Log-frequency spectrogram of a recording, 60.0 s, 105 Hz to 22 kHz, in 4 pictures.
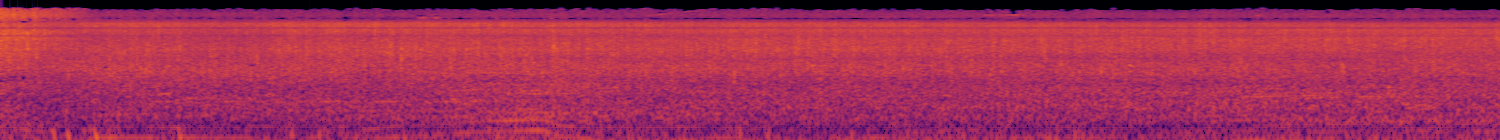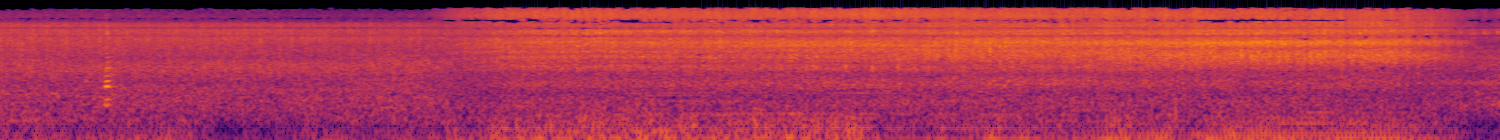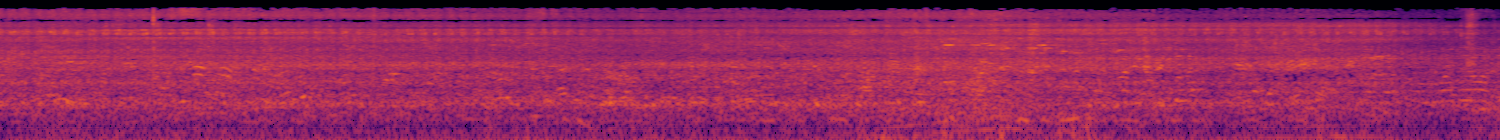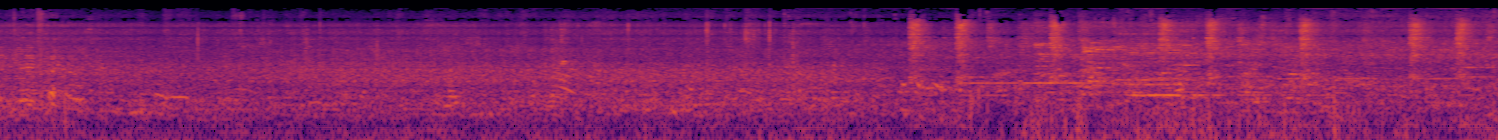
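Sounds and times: car traffic hum: 0:00.0 - 0:59.9
fountain water splashing: 0:00.0 - 0:59.9.

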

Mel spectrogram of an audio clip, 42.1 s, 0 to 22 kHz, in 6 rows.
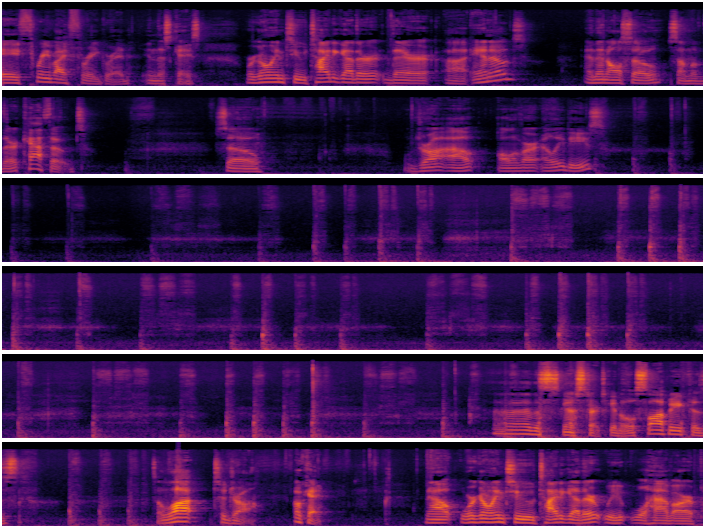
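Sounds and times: marker drawing on whiteboard: 0:08.2 - 0:08.6, 0:09.6 - 0:10.4, 0:12.5 - 0:27.6, 0:28.2 - 0:37.0.

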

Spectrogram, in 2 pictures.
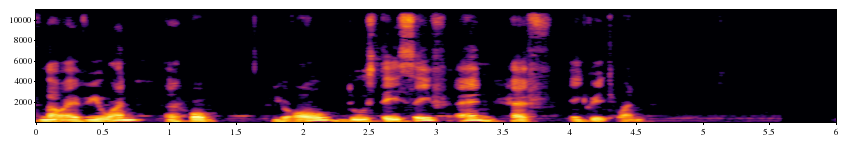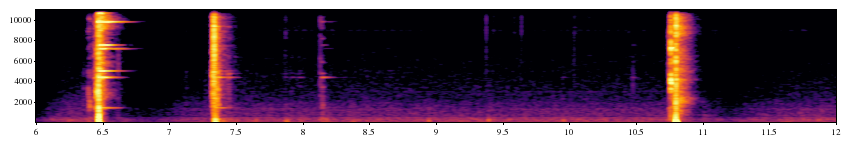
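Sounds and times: faint steady hum: 0:00.0 - 0:12.0
lighter flint wheel strike: 0:10.8 - 0:11.0.

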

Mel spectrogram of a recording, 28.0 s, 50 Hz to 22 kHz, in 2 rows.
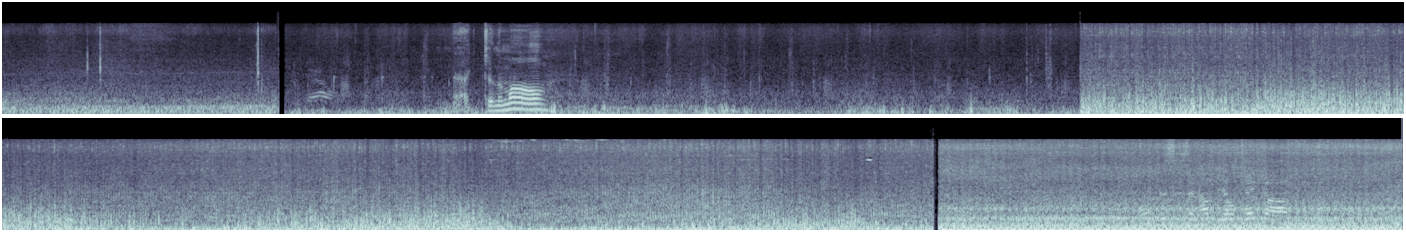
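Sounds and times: plane engine and propeller running: 0:00.0 - 0:28.0.

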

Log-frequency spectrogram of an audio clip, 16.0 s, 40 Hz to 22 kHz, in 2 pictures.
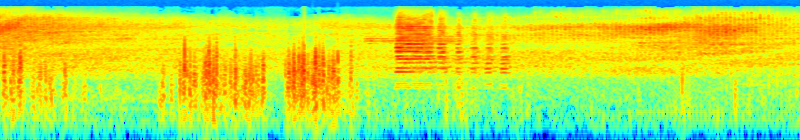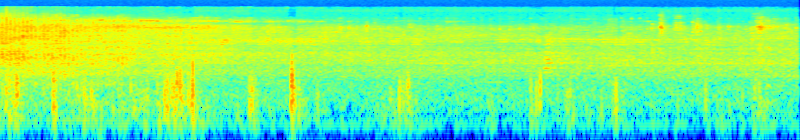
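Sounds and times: road traffic noise: 0:00.0 - 0:16.0
vehicle horn toot: 0:03.7 - 0:05.2.

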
